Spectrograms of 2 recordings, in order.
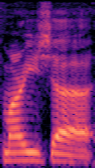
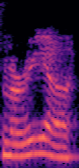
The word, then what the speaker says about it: Marija: waiting for our guests Marisha is it Marisha did I pronounce that right it's Maria can you hear me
